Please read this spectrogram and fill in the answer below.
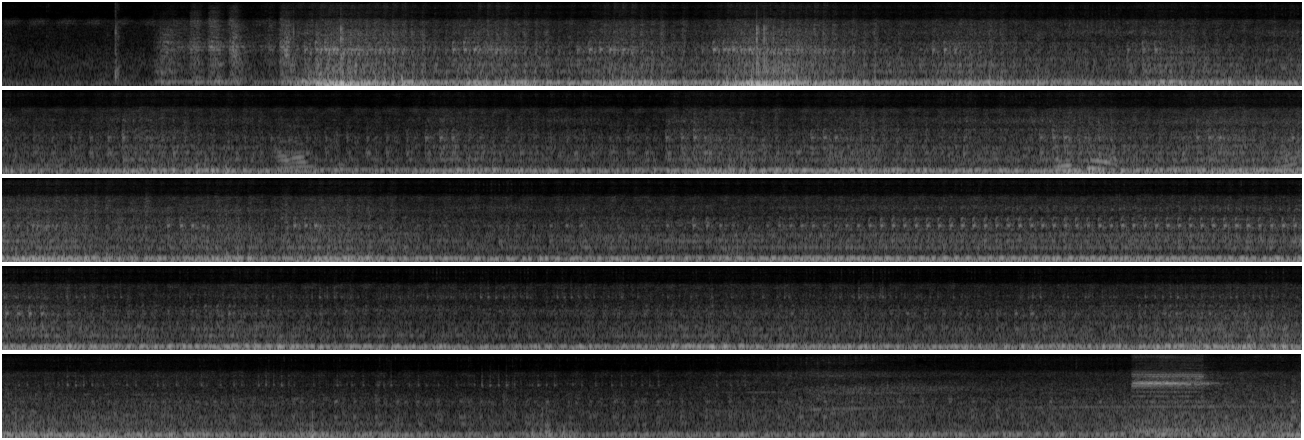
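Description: Motorcycle engine starting about a second and a half in and blipped twice, then running steadily.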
